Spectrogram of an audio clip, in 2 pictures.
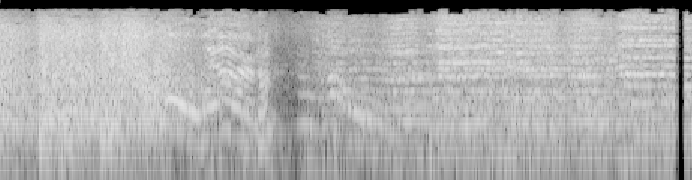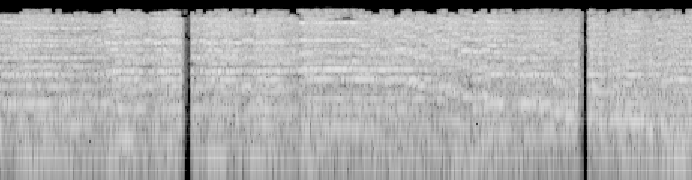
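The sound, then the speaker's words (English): A few sharp gunshots crack out during a shootout in a western drama, with descending whining sweeps early on and a continuous busy background under the loud reports. “Get out your gun and start blasting.”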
